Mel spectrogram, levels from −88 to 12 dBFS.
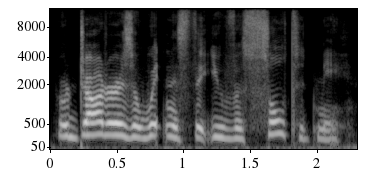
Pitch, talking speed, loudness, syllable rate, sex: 230 Hz, 235 wpm, -17 LUFS, 6.4 syllables/s, female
